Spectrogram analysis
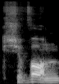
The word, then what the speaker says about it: Siobhan: Yeah, but then you've got the Irish name for a woman like Siobhan, but they spell it SHOB or something like that. Siobhan, yeah, silent B or something.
